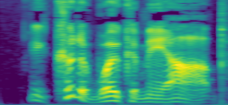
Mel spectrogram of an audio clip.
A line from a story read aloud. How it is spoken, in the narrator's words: said Ron, crossly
